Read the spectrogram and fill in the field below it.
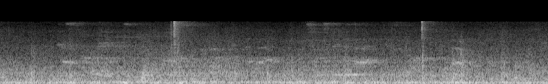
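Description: No technical faults are audible.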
